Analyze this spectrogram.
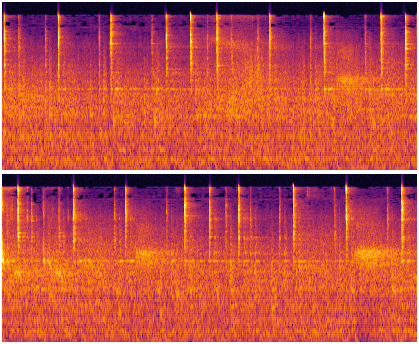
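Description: A man shouts loudly and harshly into a close microphone, heavily distorted.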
